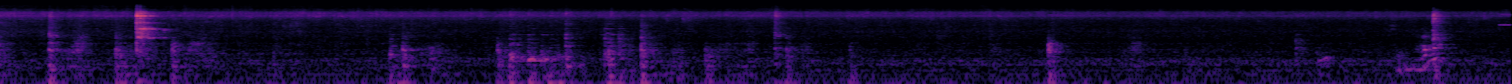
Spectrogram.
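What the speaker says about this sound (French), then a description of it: "Fais bien revenir les échalotes." Shallots and garlic sautéing in a pan for a sweet potato and duck confit hachis parmentier, a soft continuous sizzle under scattered spatula scrapes and clinks, fairly quiet with no talking.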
